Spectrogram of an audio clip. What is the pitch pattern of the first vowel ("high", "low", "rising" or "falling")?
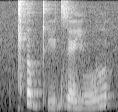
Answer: falling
